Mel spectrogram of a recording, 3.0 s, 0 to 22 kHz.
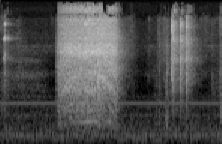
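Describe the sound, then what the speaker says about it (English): Hyper Tough 20V hammer drill in hammer mode driving a 1/4 inch masonry bit into a regular brick: one loud burst of under a second, then a few short clicks and rattles, no talk. "I'm going to start off with a 1/4 inch masonry bit. We'll do the hammer drill mode here."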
